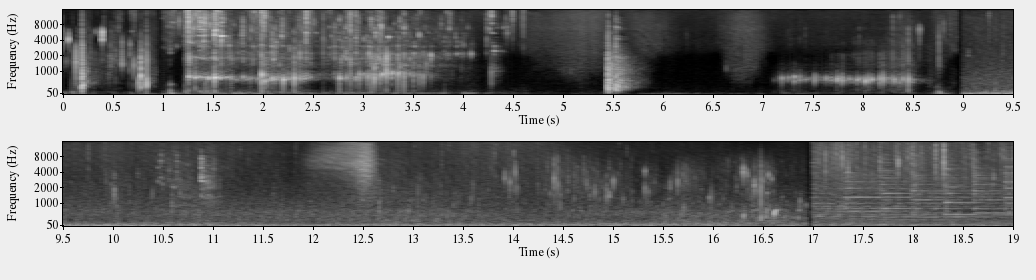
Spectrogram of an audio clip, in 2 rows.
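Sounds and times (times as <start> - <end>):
tableware clinking: 5.5 - 5.8
low rumble: 9.0 - 17.4.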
